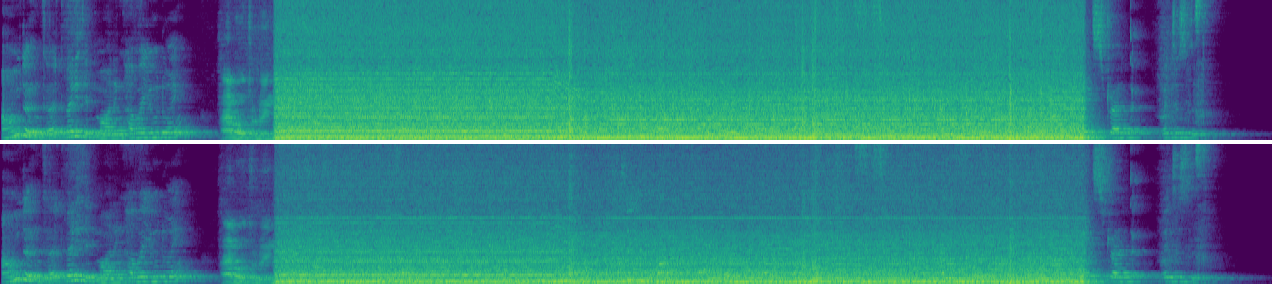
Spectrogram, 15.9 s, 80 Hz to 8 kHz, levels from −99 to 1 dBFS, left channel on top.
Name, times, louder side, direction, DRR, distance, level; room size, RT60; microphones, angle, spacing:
voice 1, 0.0-2.3 4.7-5.5 7.8-11.3 11.7-14.2 14.5-15.0, left 1 dB, 35° left, 0 dB, 1.3 m, -33 dB
voice 2, 2.7-4.3 4.9-5.2, left 2 dB, 85° left, 3 dB, 0.9 m, -35 dB
sound 1, 3.4-13.6, left 4 dB, 50° left, 0.4 m, -19 dB
11.5 x 5.7 x 2.3 m, 1.0 s
head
